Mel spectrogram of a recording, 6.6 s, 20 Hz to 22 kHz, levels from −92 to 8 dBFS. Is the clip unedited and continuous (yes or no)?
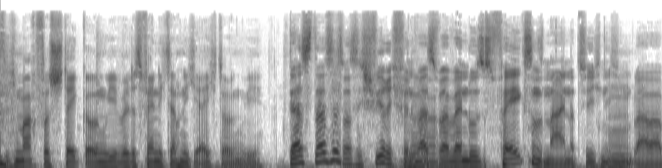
no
